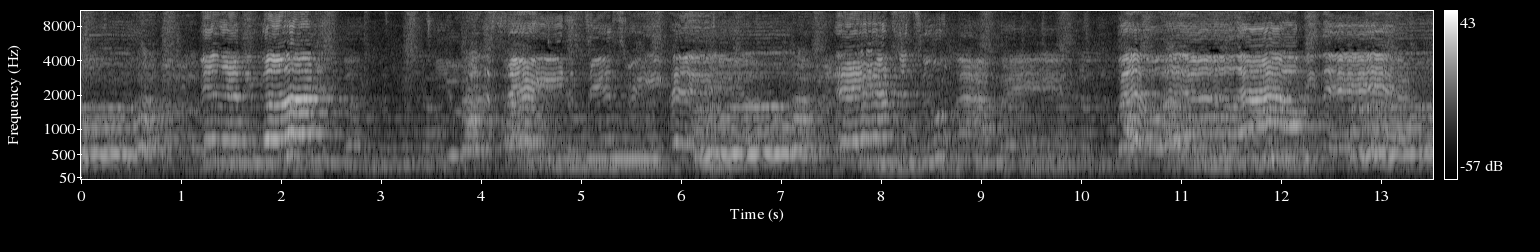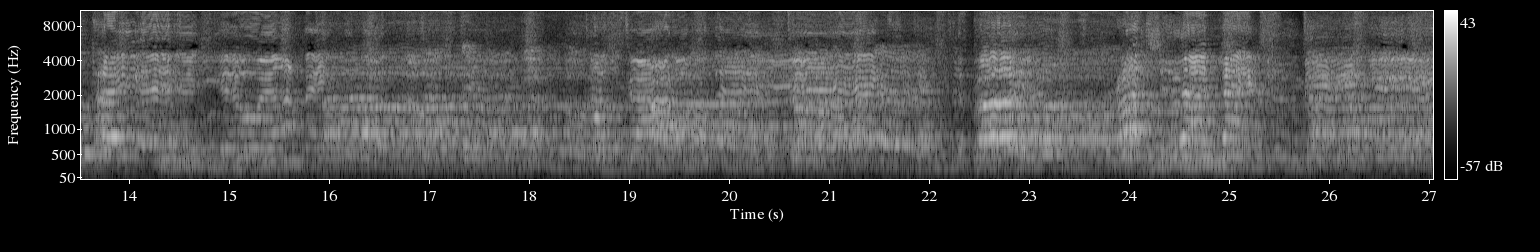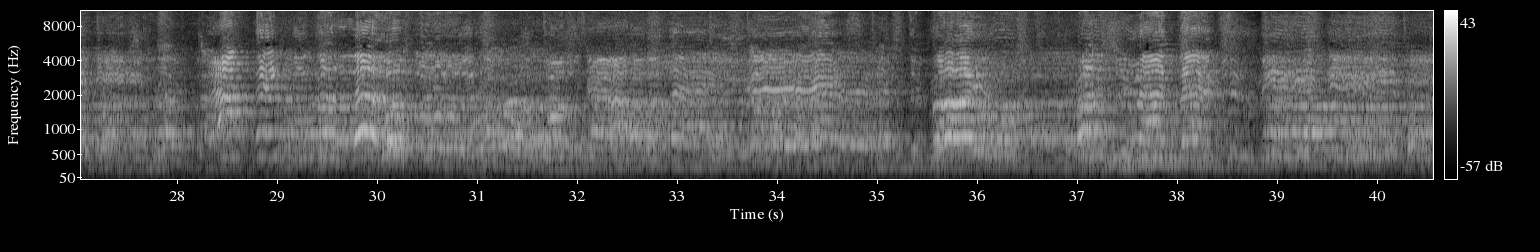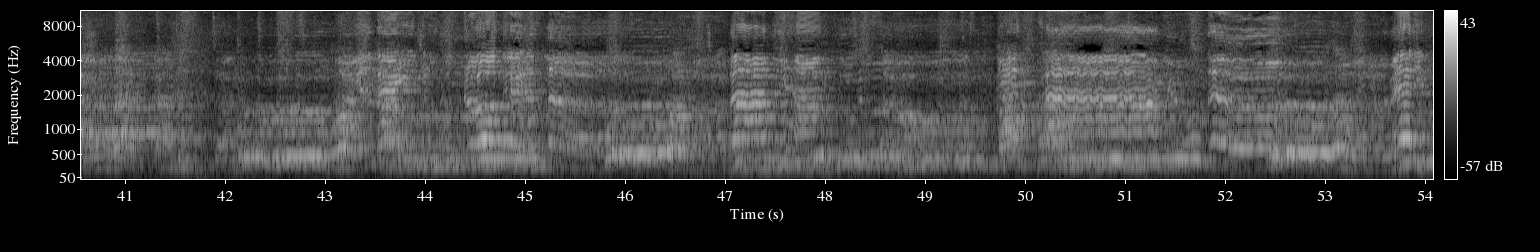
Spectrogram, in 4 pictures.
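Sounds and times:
women singing backing harmonies: 0.0 - 54.0.

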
